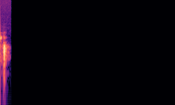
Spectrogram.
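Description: Silence: the tail of a spoken word cuts off right at the start, then the sound track is completely silent.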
